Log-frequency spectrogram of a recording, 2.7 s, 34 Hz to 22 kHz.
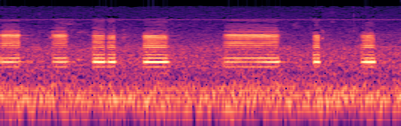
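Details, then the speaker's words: Garrett AT Pro International metal detector, ground balanced for neutral soil, swept over a highly mineralized dirt pit: repeated short buzzing tones near 1 kHz swell and drop with each sweep. A false signal from the mineralized ground. "it's clearly picking up the soil here this mineralized ground"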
